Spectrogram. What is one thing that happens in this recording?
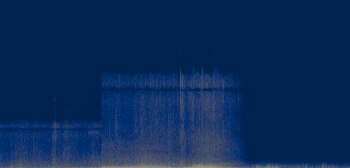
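A side-by-side's engine revs hard as it roars past and fades away.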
